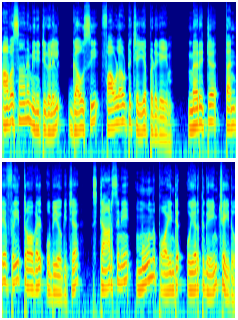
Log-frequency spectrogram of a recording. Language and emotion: Malayalam, neutral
